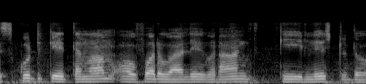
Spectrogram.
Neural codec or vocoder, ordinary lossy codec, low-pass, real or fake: codec, 32 kHz, 1.9 kbps, SNAC; none; 7.2 kHz; fake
